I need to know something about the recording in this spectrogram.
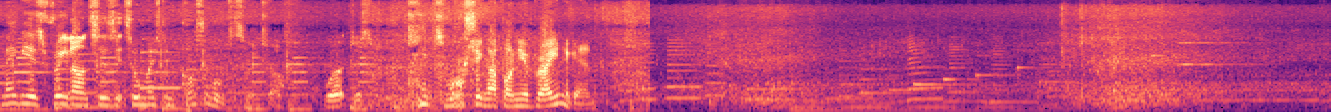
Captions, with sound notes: Maybe as freelancers, it's almost impossible to switch off. Work just keeps washing up on your brain again. (gentle music) (waves crashing)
